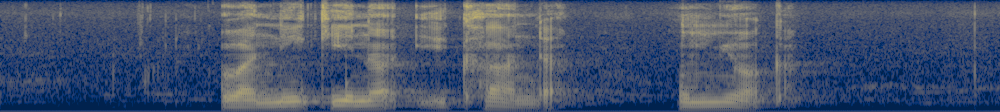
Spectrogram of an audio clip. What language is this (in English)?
Zulu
